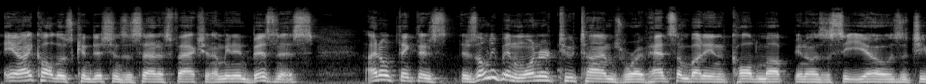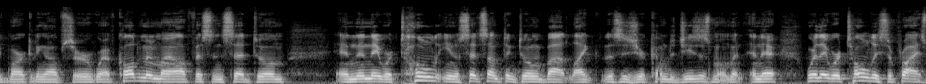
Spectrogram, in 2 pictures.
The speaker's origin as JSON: {"language": "English", "region": "South Dakota", "country": "United States", "said": "I'm from South Dakota"}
